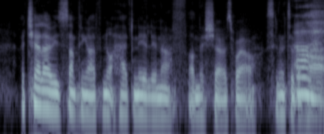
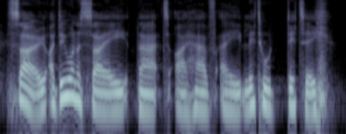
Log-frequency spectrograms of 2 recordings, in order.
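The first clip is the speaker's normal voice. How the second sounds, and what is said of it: Put-on English accent. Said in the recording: “I'm saying it in my best English accent”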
